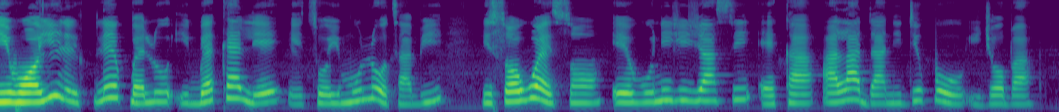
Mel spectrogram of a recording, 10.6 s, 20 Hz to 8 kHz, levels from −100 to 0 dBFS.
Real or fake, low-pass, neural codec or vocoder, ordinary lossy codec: real; none; none; none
